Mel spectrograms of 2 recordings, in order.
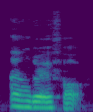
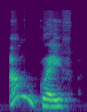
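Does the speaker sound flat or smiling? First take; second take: flat; smiling. First: It is said flatly, without a smile. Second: It is said brightly, with a smile. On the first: The speaker calls it wrong. "I don't say I'm grateful" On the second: The speaker calls it right. "Automatically, you are smiling"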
